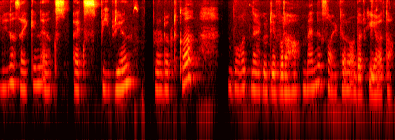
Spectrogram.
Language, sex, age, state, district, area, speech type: Hindi, female, 45-60, Madhya Pradesh, Bhopal, urban, spontaneous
